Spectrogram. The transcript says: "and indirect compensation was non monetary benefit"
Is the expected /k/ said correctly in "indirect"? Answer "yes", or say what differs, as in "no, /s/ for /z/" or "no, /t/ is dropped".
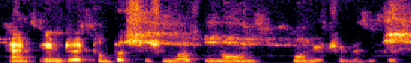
yes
